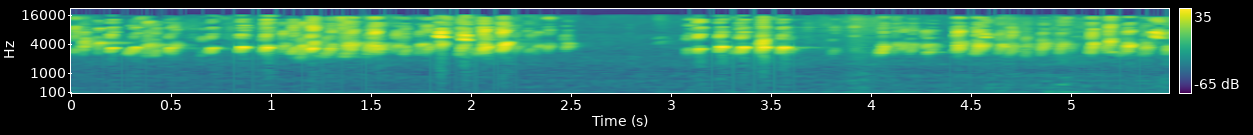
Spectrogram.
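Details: European goldfinch chorus meant to stimulate other goldfinches to sing: quick runs of bright, high twitters, a short silence past halfway, then a fresh burst of chattering.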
